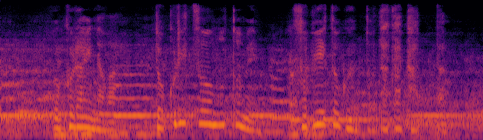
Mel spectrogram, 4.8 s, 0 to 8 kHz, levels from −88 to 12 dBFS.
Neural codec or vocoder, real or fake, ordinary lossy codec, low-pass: codec, 24 kHz, 3.1 kbps, DualCodec; fake; none; 7.2 kHz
